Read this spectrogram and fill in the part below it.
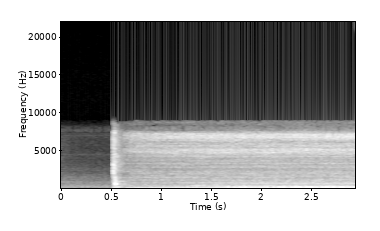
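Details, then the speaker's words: Medical grade air compressor, after repair, scheduled for disposal: sharp start then steady even motor drone with low hum as it runs the purge to flush condensation, then builds pressure toward shutoff; starts and runs normally. "okay so it's running the purge it's flashing out any condensation shuts it off and now it's building real pressure"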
